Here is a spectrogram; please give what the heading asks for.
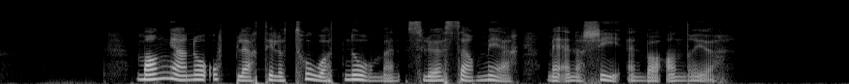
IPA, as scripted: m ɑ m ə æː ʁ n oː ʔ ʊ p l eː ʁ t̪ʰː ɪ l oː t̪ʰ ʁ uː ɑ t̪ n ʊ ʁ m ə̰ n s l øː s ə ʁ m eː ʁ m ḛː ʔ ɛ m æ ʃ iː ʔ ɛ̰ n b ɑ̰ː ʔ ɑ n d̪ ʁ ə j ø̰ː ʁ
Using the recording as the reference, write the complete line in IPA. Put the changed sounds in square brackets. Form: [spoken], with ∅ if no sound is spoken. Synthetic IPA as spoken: m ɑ [ŋ] ə æː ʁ n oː ʔ ʊ p l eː ʁ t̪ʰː ɪ l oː t̪ʰ ʁ uː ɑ t̪ n ʊ ʁ m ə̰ n s l øː s ə ʁ m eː ʁ m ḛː ʔ ɛ [n] æ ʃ iː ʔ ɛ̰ n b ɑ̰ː ʔ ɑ n d̪ ʁ ə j ø̰ː ʁ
